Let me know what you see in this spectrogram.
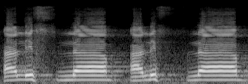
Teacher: Sebutan untuk alif ni satu harakat. Masuk kepada lam, enam harakat.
